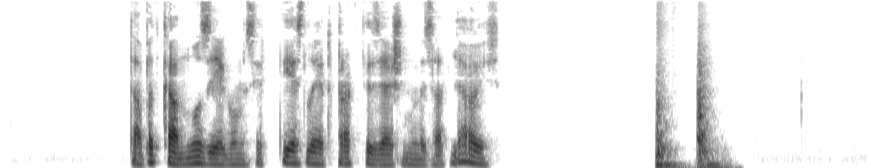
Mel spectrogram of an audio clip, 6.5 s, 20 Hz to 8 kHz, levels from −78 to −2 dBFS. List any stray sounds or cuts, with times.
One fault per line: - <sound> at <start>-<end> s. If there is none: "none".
- thud at 4.9-5.6 s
